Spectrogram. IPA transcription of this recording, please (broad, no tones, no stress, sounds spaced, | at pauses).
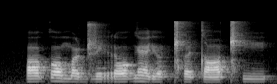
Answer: ɒ k ɔ m ɒ ɖ͡ʐ ɪ r ɔ ɡ æ ɾʲ ɔ ǁʰ ʌ t ɑ ǁʰ i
